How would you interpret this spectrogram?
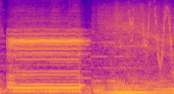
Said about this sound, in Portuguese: Campainha do ouvinte das outras rádios.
